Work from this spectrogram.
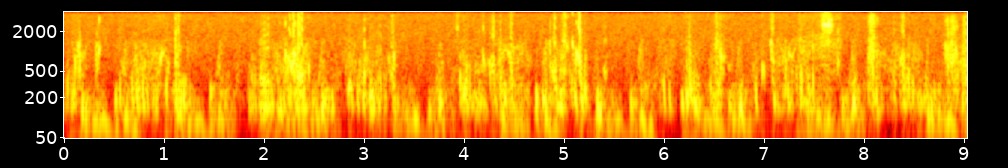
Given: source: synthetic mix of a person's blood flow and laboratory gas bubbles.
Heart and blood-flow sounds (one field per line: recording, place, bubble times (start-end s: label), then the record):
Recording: Doppler ultrasound of blood flow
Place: precordium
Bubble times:
0.00-0.24 s: bubbles
0.30-0.39 s: bubbles
0.53-0.61 s: bubbles
0.64-1.29 s: bubbles
1.83-2.55 s: bubbles
2.65-2.73 s: bubbles
2.78-3.35 s: bubbles
3.88-4.69 s: bubbles
4.75-5.28 s: bubbles
5.39-5.45 s: bubbles
5.95-6.11 s: bubbles
6.16-6.38 s: bubbles
6.44-6.70 s: bubbles
6.88-7.79 s: bubbles
8.03-9.04 s: bubbles
From the record:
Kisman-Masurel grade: 342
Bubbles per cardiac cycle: rolling drumbeat, 9 or more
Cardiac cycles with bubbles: 100%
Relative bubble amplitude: moderate (0.250 to 0.450)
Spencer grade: 3 (all of the cardiac periods contain showers or single bubble signals, but not dominating or overriding the cardiac motion signals)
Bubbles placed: only in the low amplitude regions of the cardiac cycle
